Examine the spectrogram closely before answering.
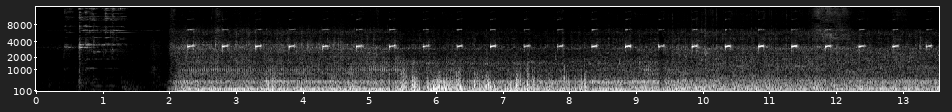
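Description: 12-wheel truck running on the road with a steady low engine and road noise that starts abruptly about two seconds in. A short high-pitched pip repeats evenly about twice a second over it.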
